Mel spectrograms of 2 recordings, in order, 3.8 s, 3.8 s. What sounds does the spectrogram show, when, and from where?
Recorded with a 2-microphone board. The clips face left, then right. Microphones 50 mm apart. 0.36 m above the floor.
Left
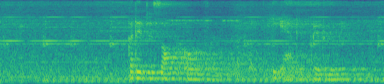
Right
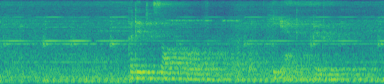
1.3 s a woman speaking: 25° left (ahead or behind), 0.8 m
